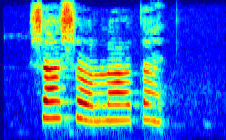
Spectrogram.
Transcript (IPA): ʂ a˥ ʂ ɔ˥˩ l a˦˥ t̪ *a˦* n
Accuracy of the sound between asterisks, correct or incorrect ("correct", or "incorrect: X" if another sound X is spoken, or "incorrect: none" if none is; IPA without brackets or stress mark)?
incorrect: a˥˨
